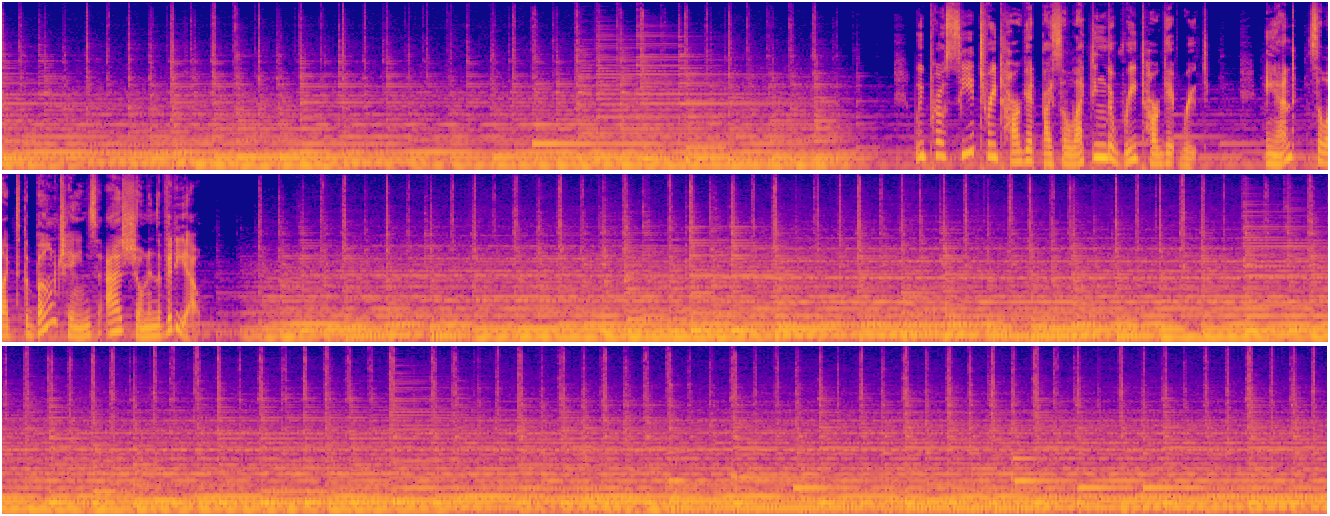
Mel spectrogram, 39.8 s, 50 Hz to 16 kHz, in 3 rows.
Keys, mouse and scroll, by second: 0.1-2.7 typing, 4.0-4.7 typing, 5.3 Return, 7.7 click, 7.8-9.6 typing, 7.9 click, 9.7 right click, 11.4 click, 14.4 click, 15.6 typing, 15.9 Return, 17.4 click, 19.1 click, 19.7 right click, 22.9 click, 24.7 click, 25.4 ctrl+click, 26.0 ctrl+click, 26.5 ctrl+click, 27.0 click, 27.6 click, 33.4 click, 34.7 ctrl+click, 35.3 right click, 36.5 click, 37.9 click, 38.8 click.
